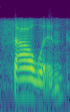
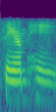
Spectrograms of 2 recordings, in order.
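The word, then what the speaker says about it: Samhain: its the origins of uh the festival called saan which actually looks phonetically like Sam Hayne but it's pronounced sa and you know it's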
